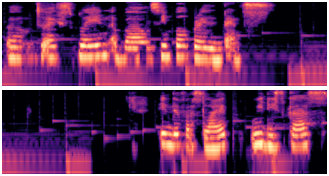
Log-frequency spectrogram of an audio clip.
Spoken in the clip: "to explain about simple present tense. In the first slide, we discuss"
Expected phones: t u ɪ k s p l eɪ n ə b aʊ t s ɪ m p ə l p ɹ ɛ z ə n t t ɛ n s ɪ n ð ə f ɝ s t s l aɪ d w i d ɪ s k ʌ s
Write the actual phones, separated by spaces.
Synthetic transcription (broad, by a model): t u ɪ k s p l eɪ n ə b aʊ t s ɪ m p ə l p ɹ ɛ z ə n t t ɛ n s ɪ n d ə f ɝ t s l aɪ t w i d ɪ s k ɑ s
